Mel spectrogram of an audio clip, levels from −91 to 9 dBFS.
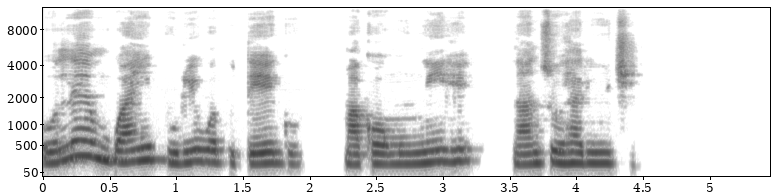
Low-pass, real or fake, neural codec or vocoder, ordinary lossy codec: none; real; none; none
